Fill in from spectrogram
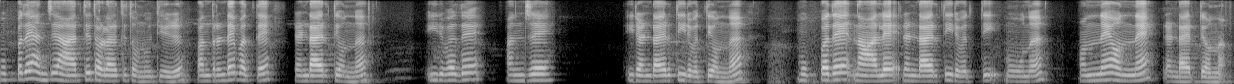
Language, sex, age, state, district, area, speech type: Malayalam, female, 18-30, Kerala, Kannur, rural, spontaneous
